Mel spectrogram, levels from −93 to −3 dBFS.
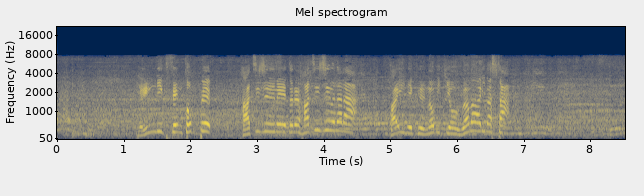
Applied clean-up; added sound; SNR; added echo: none; none; none; none.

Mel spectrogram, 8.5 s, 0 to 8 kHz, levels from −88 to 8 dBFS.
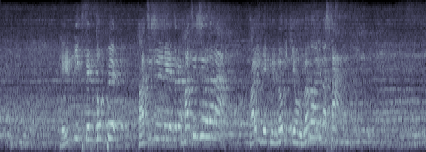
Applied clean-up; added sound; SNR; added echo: none; none; none; reverberation time 1.8 s.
